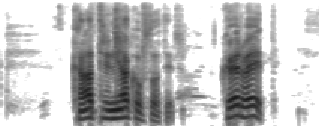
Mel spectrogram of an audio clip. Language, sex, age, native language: Icelandic, male, 40-49, Icelandic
